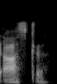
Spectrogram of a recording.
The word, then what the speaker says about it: Asuka: You say Asuka, but you're kind of skipping over the U.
